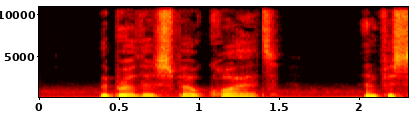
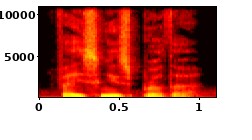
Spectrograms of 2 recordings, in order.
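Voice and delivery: usual speaking voice

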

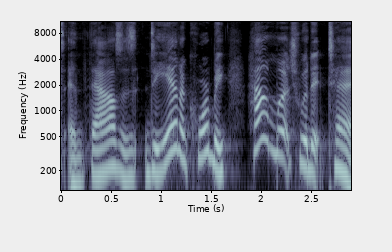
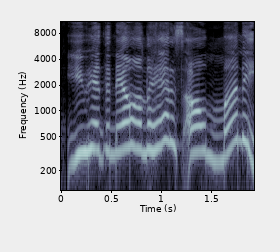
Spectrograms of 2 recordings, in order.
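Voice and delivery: excited; 11 semitones higher, faster than usual. Real, not acted. Excited agreement with guest.

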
